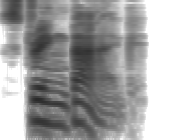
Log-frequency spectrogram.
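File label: "string bag", British English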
